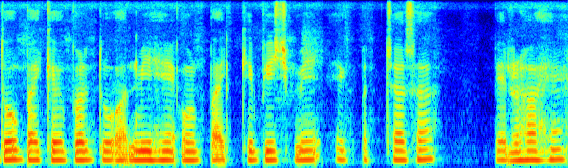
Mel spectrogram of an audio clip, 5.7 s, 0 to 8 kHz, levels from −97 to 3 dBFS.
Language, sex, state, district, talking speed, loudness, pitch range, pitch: Hindi, male, Arunachal Pradesh, Lower Dibang Valley, 190 wpm, -17 LUFS, 155-160 Hz, 155 Hz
